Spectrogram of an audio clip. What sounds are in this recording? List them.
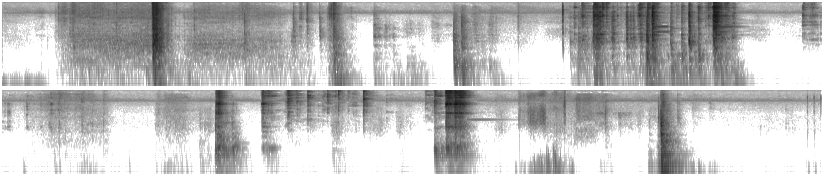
wardrobe or drawer, cutlery and dishes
